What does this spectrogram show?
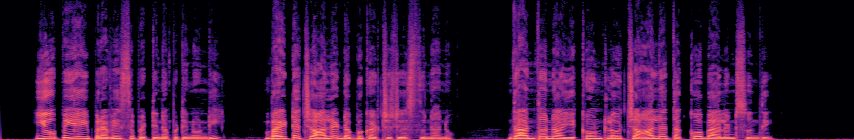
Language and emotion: Telugu, sad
